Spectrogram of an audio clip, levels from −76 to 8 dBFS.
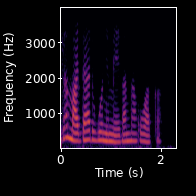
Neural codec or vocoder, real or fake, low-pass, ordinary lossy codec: codec, 16 kHz, about 1 kbps, DyCAST, with the encoder's durations; fake; 3.6 kHz; none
